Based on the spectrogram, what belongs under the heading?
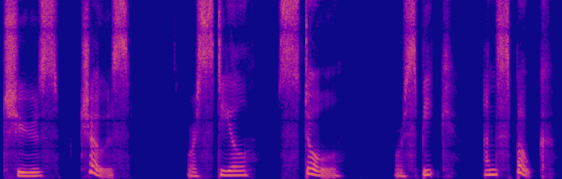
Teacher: So quite a lot of verbs follow a pattern where the vowel from the infinitive changes to a long O in the past simple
